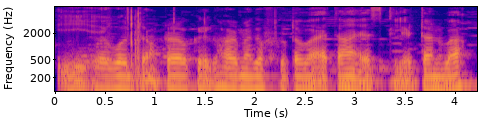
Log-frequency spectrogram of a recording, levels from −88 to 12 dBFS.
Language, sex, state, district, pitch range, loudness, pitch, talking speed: Hindi, male, Bihar, East Champaran, 105-120 Hz, -18 LUFS, 110 Hz, 130 wpm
